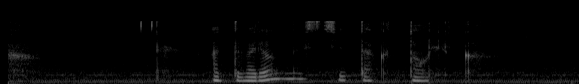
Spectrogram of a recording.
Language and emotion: Russian, neutral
